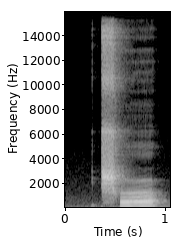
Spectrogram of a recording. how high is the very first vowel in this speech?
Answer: mid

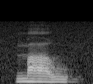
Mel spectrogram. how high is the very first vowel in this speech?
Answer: low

